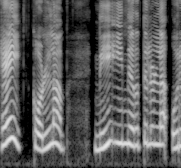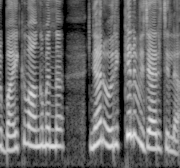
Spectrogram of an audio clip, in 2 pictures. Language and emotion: Malayalam, surprised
